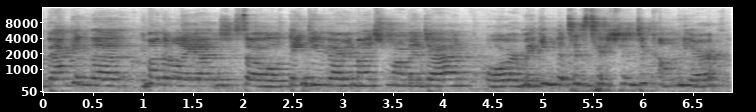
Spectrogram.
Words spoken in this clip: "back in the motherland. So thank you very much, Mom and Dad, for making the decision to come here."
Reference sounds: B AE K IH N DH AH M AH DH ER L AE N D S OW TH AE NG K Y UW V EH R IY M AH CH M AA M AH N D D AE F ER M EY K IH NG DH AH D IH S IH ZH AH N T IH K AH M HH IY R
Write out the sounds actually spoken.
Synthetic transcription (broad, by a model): B AE K IH N DH AH M AH DH ER L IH N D S OW TH AE NG K Y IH V EH R IY M AH CH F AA M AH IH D D AE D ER M EY K IH NG DH AH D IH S IH SH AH N T IH K AH M HH IY R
